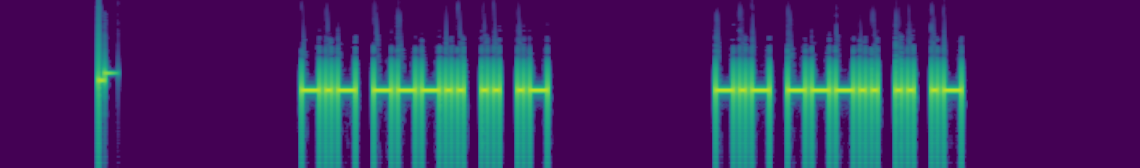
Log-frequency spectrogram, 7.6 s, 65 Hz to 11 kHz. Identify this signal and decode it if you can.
Morse code, heard as a keyed tone, about 30 wpm, 700 Hz. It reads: K8IA K8IA
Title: Call Signs Repeated 3x - 30wpm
